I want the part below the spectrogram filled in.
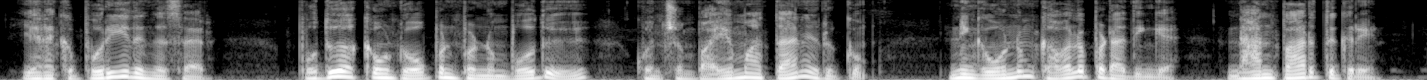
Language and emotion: Tamil, fearful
